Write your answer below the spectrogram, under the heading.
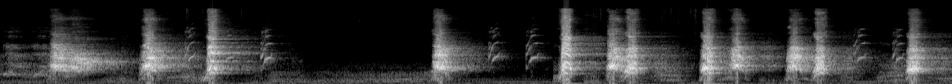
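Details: Dachshunds at home barking at apps on a phone, giving sharp barks in clusters of two or three with a short lull near the middle, faint high electronic chirps between barks.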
